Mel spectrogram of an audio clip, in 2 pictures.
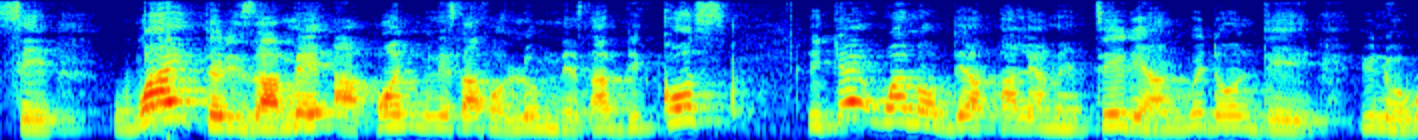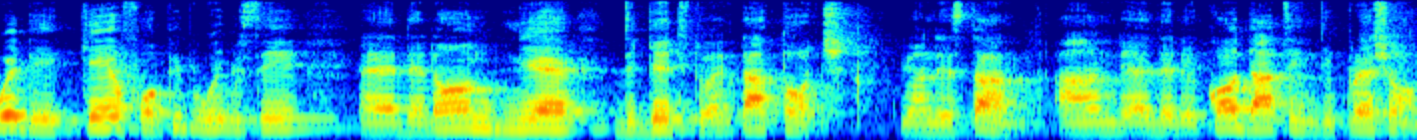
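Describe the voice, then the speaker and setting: A man with a high voice talks at a fairly quick pace, his pitch moving in an ordinary way while his loudness swings widely over noticeable background noise. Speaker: TV comedy show presenter. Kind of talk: comedy talk show presenting. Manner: lively, humorous.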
